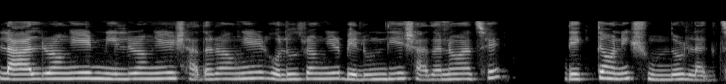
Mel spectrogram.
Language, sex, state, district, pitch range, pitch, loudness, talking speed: Bengali, female, West Bengal, Kolkata, 240-265 Hz, 255 Hz, -19 LUFS, 130 wpm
